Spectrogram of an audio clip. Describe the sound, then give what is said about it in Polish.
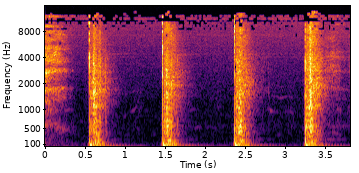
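A foot kicks a chair four times, each a heavy, dull thump with a short decay. The loud blows come at an even, steady pace with no other sound between them. “4 razy kopnął pan nogą w krzesło.”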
